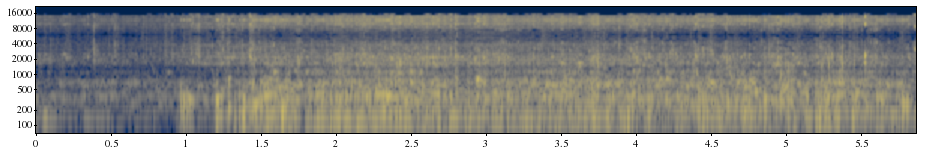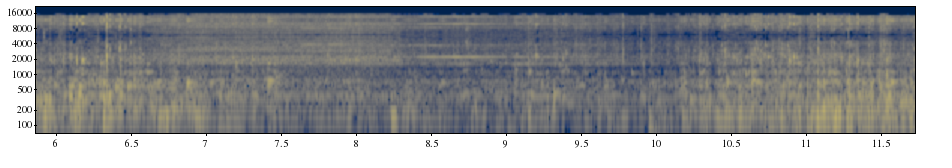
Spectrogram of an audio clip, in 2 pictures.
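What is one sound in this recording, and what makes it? Air bubbles from a scuba diver gurgle and rumble close by underwater.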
